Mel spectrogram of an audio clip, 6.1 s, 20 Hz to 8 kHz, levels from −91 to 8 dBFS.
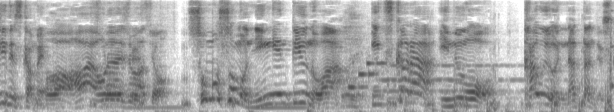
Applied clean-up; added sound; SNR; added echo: none; Tools; 17 dB; reverberation time 0.2 s.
